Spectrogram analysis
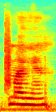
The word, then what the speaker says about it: Marian: I want to name again it's Marian Marian the European way but you know I'm getting used to the with the American way of saying it but it my name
